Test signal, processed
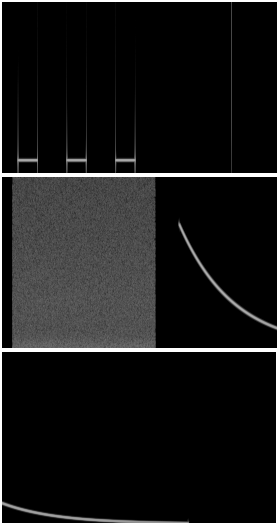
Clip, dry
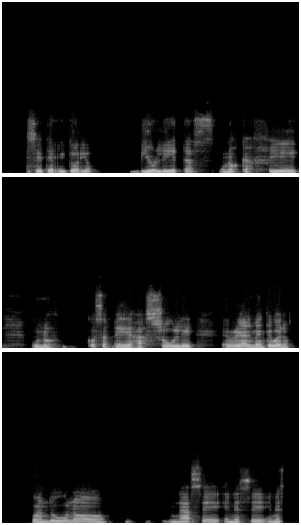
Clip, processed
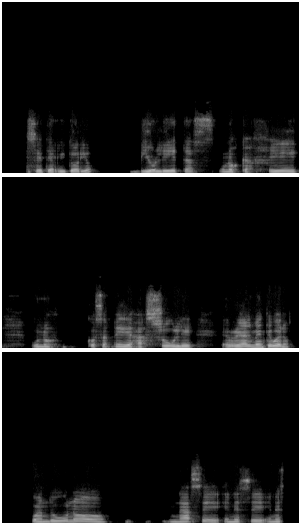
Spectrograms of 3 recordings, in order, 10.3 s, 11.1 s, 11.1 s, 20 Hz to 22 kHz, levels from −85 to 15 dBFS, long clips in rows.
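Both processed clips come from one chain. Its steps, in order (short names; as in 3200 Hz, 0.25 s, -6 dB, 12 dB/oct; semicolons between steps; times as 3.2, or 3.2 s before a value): tone controls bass -6 dB, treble +6 dB; gain -4 dB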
